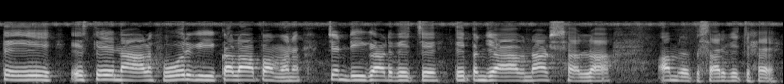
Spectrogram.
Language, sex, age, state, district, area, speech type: Punjabi, female, 60+, Punjab, Muktsar, urban, spontaneous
